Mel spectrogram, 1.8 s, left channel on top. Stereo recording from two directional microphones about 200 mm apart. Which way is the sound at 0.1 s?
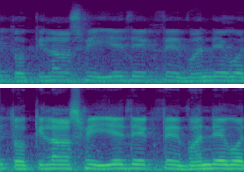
50° right (ahead or behind).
